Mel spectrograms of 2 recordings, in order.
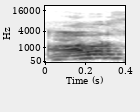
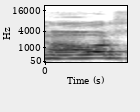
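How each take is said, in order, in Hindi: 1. यह शब्द स्वर (vowel) की आवाज़ से शुरू होता है। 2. यह शब्द 'h' की आवाज़ से शुरू होता है। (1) "आवर्स होता है, एच साइलेंट होता है" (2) "हावर्स नहीं होता"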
